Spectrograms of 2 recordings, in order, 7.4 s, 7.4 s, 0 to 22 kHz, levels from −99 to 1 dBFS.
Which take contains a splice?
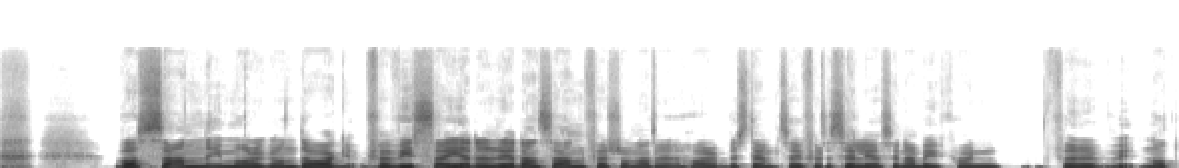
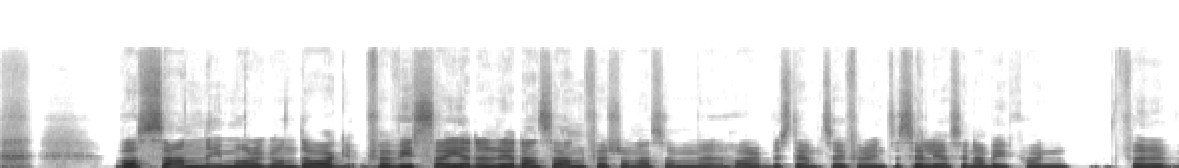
first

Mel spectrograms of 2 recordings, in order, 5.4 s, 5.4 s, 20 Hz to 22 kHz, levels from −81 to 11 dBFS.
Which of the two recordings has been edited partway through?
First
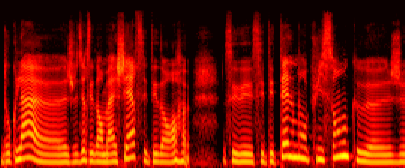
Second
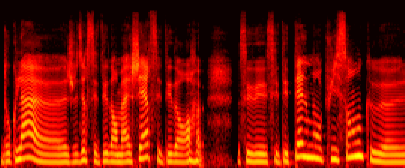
first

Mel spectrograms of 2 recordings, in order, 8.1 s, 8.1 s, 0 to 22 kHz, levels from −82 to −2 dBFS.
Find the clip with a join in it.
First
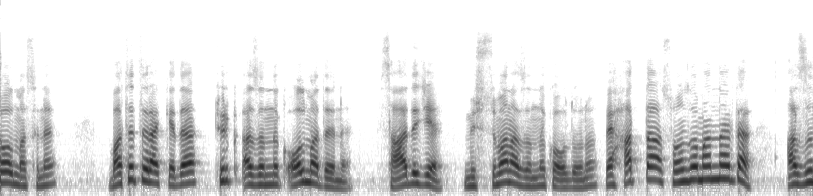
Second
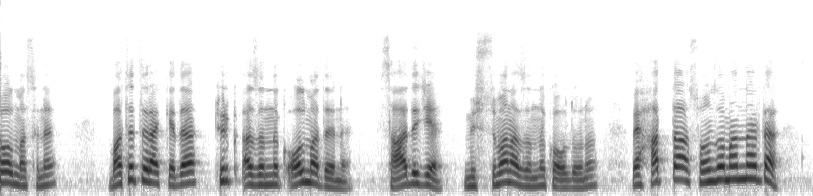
first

